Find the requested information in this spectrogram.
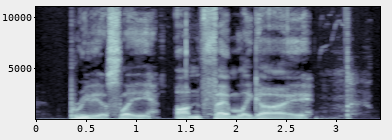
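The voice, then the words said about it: Low, raspy, ominous announcer voice. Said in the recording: “Do a very ominous sounding, very omnipotent god, angry ... doing the previous voice. Just get it low, get a little bit of rasp to it”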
